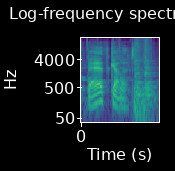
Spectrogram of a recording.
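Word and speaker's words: Beddgelert: the dog and there it is G's grave Beth gallet it's a beautiful story and definitely worth checking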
